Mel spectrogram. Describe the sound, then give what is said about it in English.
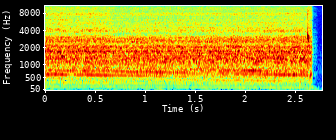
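A steady, loud engine exhaust drone from a BMW M4 Competition holds one pitch with a harsh, buzzy edge for under three seconds, then cuts off abruptly. No one speaks. “That is an BMW M4 competition.”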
